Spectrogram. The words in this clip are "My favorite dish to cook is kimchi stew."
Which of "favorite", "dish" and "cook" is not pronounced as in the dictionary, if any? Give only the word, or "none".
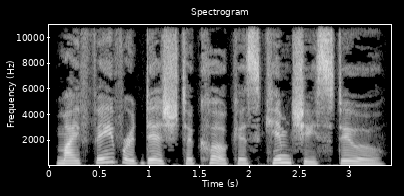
none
